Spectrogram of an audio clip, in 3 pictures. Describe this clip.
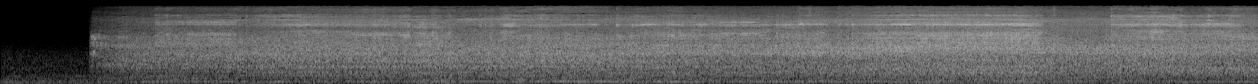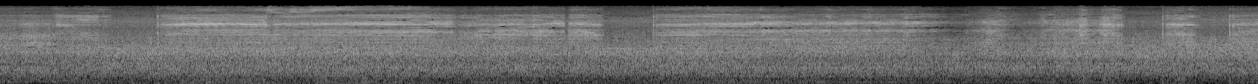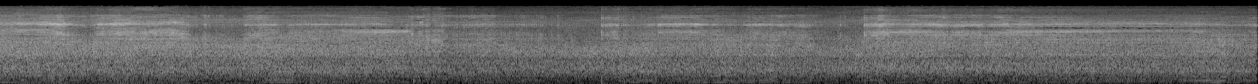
Sound of angle grinder . I Recorded with H6 ZOOM
Angle, Factory, grinder, iron, Machine, Milling, Strange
